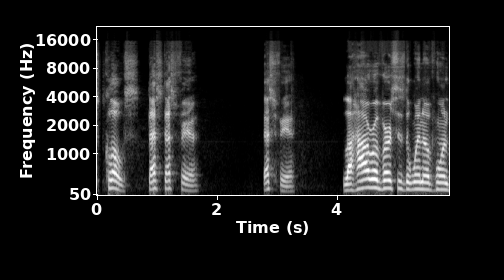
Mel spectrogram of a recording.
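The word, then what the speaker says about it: Lejarraga: Lahara versus the winner of Horn versus Zoo. Is that how you pronounce that? In Spanish, yeah. That's how you say it in Spanish, because he's from Spain.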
